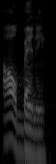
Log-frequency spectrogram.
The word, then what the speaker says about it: Albany: Now down there, they pronounce it Albany, but it was Albany, Georgia, and I was preaching a revival for First Free Will Baptist Church of Albany.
